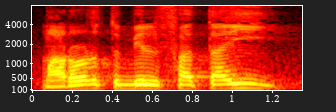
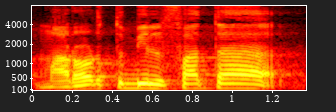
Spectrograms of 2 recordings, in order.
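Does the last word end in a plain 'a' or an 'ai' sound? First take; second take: ai; plain a. First: The last word ends with an added 'i' sound. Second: The last word ends in a plain 'a'. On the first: The speaker calls it wrong. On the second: The speaker calls it right.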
